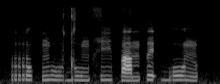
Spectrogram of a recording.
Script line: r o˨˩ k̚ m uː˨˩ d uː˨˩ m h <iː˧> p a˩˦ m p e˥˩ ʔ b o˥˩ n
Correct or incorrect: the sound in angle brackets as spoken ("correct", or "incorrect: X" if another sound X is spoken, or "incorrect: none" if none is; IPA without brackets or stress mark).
correct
